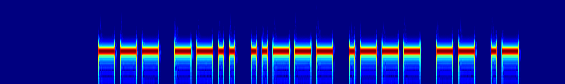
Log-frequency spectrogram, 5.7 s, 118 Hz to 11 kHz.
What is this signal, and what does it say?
Morse code, heard as a keyed tone, about 21 wpm, 700 Hz. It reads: OZ2JMA
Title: DXCC-100 Call Signs - 6 Characters - Repeated 3x - 22wpm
